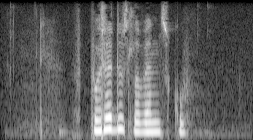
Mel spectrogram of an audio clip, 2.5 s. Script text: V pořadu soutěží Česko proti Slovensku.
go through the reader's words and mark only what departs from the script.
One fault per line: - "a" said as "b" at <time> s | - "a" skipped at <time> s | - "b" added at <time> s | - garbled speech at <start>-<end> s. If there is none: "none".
- "soutěží Česko proti" skipped at 1.2 s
